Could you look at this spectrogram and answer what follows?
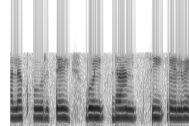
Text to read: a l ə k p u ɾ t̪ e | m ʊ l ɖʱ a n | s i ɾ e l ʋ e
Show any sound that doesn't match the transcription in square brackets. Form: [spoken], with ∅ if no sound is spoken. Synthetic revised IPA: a l ə k p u ɾ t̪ e | [b] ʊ l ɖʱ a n | s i ɾ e l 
